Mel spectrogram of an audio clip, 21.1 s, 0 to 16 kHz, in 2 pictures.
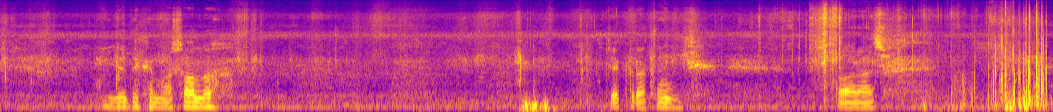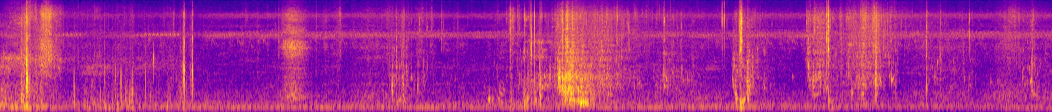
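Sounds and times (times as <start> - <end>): water sloshing and splashing: 14.2 - 21.0.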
